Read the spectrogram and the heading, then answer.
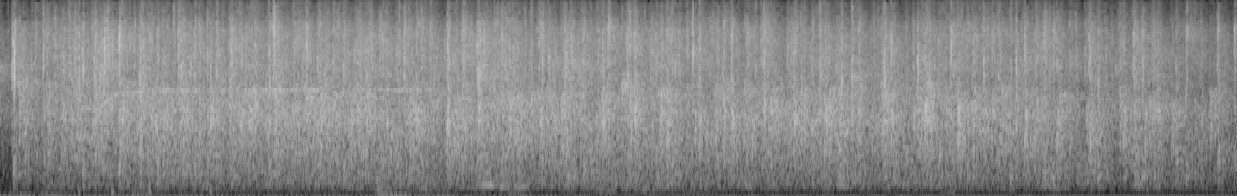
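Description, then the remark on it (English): Sustained applause from a live audience for the candidates at the end of a debate broadcast on KZMU, a dense, steady wash of clapping that holds at full strength for about nine seconds with no voices standing out. “Um, we will now finally ask our live audience for a round of applause for the candidates.”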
